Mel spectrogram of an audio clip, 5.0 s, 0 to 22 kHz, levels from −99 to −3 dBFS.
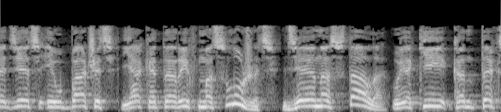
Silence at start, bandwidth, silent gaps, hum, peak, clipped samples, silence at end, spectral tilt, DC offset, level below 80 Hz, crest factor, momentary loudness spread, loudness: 0 s; 8.8 kHz; none; none; -6 dBFS; under 0.1%; 0 s; -4 dB/octave; under 0.1%; -52 dBFS; 12 dB; 4 LU; -18 LUFS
